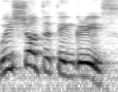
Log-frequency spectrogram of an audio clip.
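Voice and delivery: put-on Greek accent, pitched very high. Retelling a man's answer about how they drank it, in a greek accent. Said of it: "Is that Greek accent?".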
